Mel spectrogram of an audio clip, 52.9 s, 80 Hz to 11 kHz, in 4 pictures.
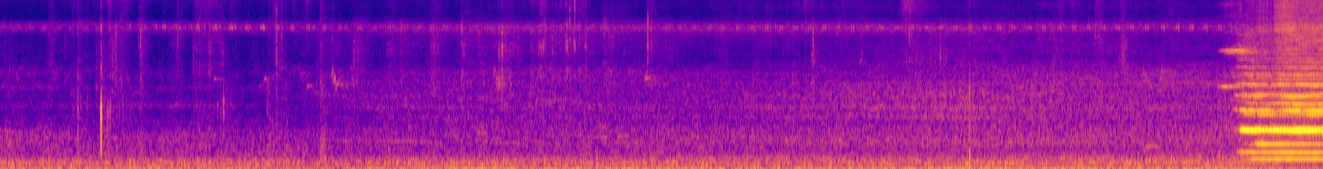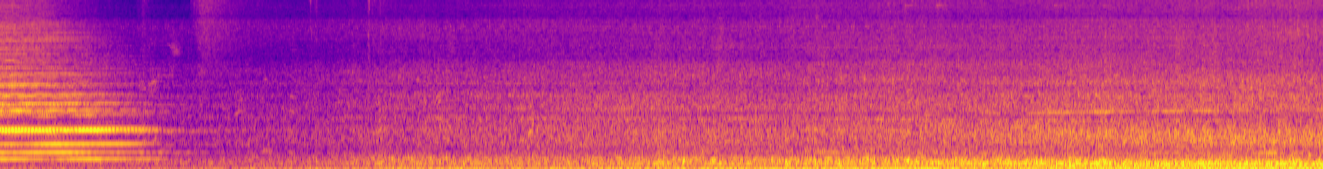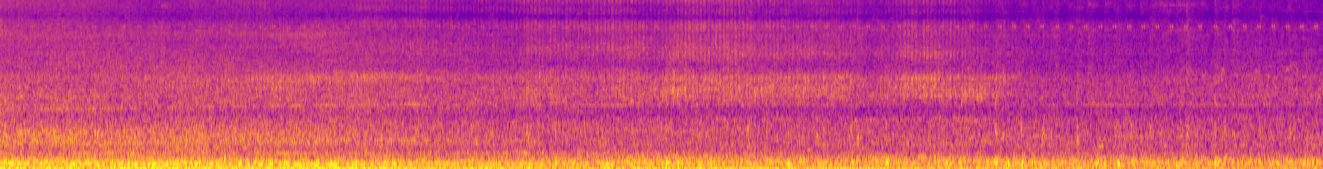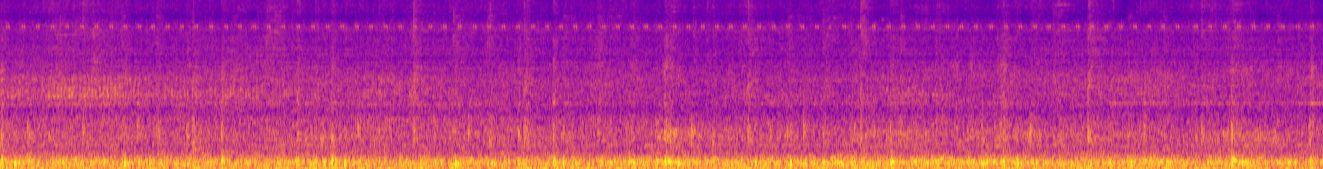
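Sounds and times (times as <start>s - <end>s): train wheels rumbling on rails: 0.0s - 52.9s
train horn blast: 12.2s - 15.7s.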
